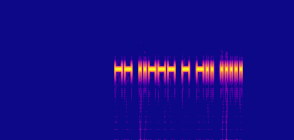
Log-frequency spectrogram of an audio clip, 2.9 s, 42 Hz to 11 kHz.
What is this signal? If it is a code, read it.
Morse code, heard as a keyed tone, about 52 wpm, 700 Hz. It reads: M2TD5
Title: Code Groups - 5 Letter:Numbers - 50wpm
